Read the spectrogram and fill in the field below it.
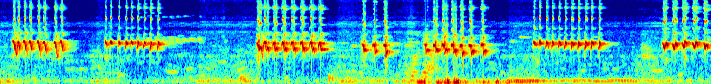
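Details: Sooty-headed bulbul singing steadily to draw answers from other bulbuls: about seven bursts of fast rattling notes, some with a lower double-toned layer, separated by gaps of roughly a second, with faint low background rumble.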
